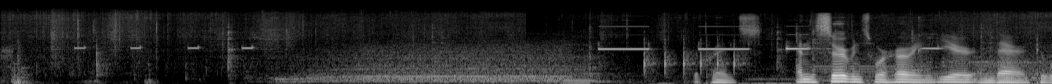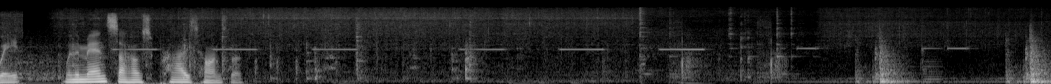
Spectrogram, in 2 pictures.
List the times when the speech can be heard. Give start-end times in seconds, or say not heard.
7.0-12.9.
